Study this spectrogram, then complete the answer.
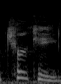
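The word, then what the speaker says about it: Tschirky: The maitre d' at the time was Oscar Turkey. Don't ask me to spell his name, but Okay. that's how you pronounce it.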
